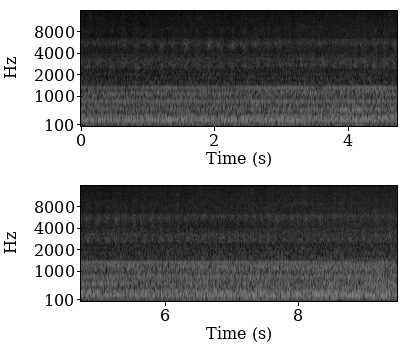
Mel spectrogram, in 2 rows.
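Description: Aronson HD-100 welding positioner's electric drive motor and gearing running steadily as the table is tilted from the pendant control, a steady motor hum and whine with a few fixed tones, growing slightly louder toward the end.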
